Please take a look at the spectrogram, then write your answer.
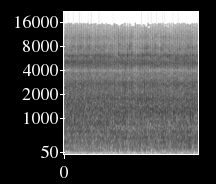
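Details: Diesel engine (the 6200) first run after sitting three years; fast, sharp metallic ticking over steady idle, seeming to ease as it warms and loosens up; engine knock.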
